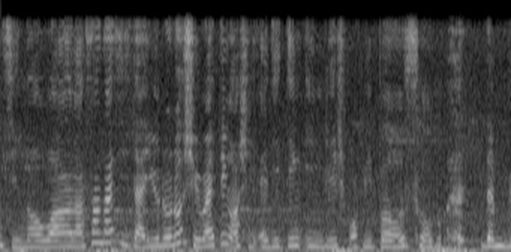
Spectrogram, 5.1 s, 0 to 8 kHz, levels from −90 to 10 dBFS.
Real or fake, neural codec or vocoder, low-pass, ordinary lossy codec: real; none; 7.2 kHz; none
